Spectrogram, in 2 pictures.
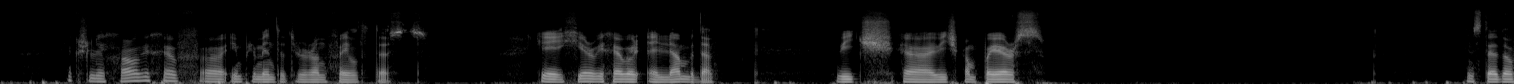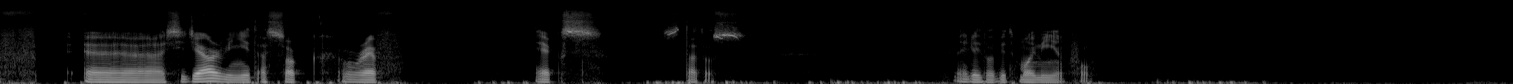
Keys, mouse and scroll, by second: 3.8 scroll down 1, 5.7 click, 7.7 alt+b, 10.2 alt+f, 13.6 alt+f, 14.4 alt+b, 15.7 alt+d, 16.9-18.4 typing, 19.9 ctrl+f, 20.2 space, 20.3 ', 22.5 ctrl+s, 23.2 ctrl+n, 23.7 ctrl+s, 24.0 super+b, 26.7 click.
